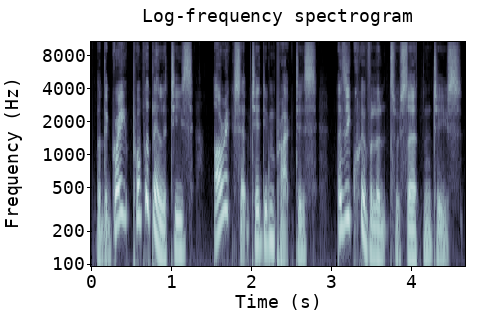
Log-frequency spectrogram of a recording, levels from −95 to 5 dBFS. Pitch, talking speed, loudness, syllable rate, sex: 160 Hz, 155 wpm, -19 LUFS, 6.4 syllables/s, male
